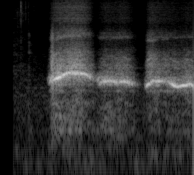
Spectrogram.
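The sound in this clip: A person whistles alone, holding clear mid-high notes in two phrases. The first note rises slightly before settling, and after a brief gap a steady second note follows.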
